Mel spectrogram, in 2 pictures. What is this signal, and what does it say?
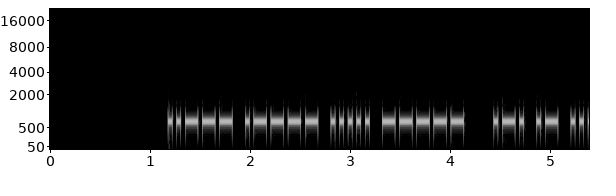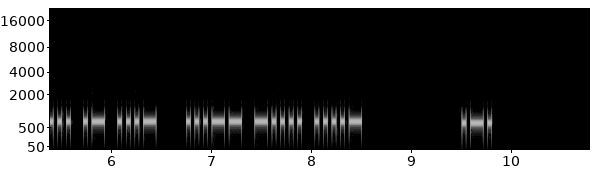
Morse code, heard as a keyed tone, about 27 wpm, 700 Hz. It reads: 2150 RA5AV 364 R
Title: Worked All Europe DX Contest - QTC Exchange - 28wpm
